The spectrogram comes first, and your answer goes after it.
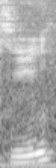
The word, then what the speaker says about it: Gui: name is in portuguese so it's ghee you don't really pronounce the u it says and it's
